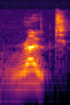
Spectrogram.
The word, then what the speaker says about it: wrote: wrote a letter mhm it's a silent W yeah silent W wrote wrote now what I'm going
